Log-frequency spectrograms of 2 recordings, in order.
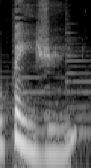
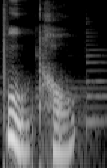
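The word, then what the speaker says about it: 馎饦: 这两个字比较难读，乍一看以为是形声字，读背鱼，其实正确的读音是布头。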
